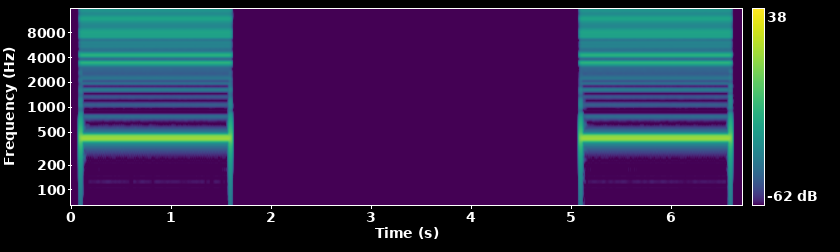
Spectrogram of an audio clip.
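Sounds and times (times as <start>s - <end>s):
Algerian telephone ringback tone: 0.1s - 1.6s, 5.1s - 6.6s.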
